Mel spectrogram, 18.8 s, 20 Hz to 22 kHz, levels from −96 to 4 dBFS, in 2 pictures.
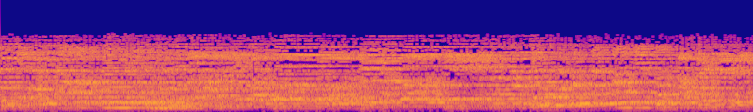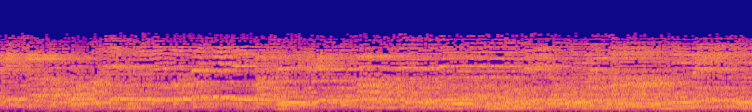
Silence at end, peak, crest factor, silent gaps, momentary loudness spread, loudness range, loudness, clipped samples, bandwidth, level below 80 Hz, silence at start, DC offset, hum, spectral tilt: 0 s; -4 dBFS; 12 dB; none; 1 LU; 1 LU; -16 LUFS; under 0.1%; 6.6 kHz; -58 dBFS; 0 s; under 0.1%; none; -1 dB/octave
